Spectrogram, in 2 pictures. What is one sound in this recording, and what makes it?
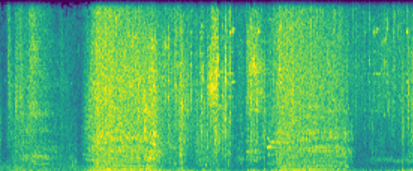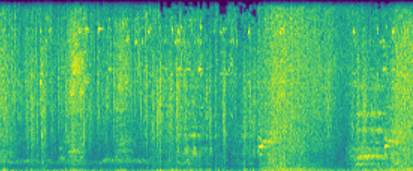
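Hooves gallop rapidly over sand.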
